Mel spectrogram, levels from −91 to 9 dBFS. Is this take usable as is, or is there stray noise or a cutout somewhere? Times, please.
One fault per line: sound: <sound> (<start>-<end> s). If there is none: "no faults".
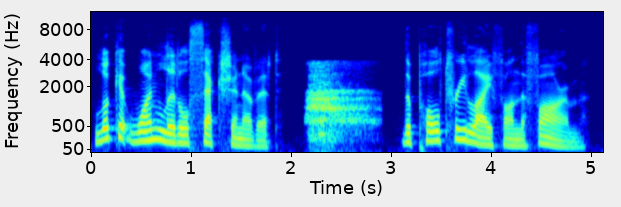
sound: sigh (2.1-2.9 s)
